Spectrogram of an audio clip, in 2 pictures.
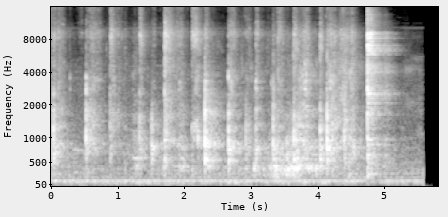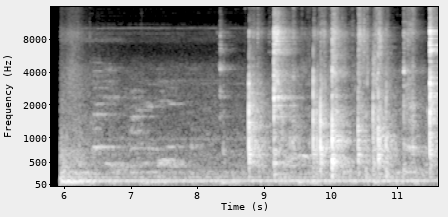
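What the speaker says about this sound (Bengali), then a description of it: "এটাকে ভালো করে মিশিয়ে কিছুটা সময় ঢেকে এটাকে রেখে দেবো" Semolina soaked in milk stirred in a bowl, a run of close clinking spoon taps and scrapes against the dish, a short silent pause, then more rhythmic clinks, with a faint voice in the middle.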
